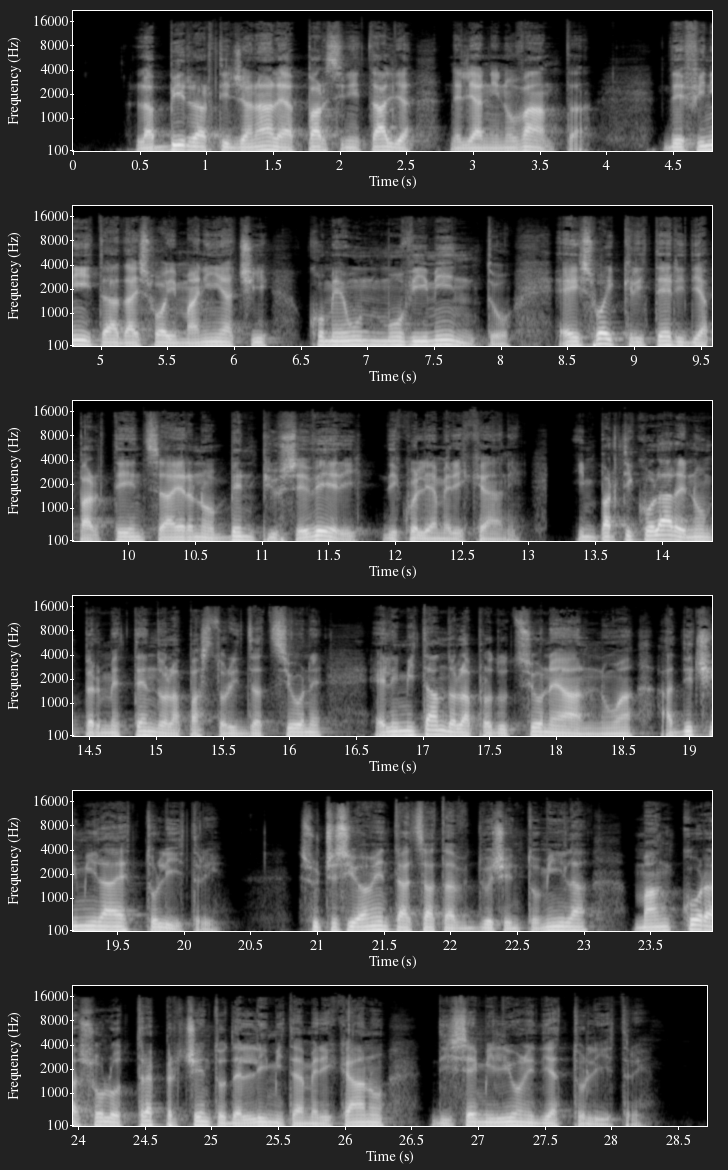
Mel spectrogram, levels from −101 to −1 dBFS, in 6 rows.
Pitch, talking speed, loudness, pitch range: 100 Hz, 125 wpm, -19 LUFS, 90-110 Hz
